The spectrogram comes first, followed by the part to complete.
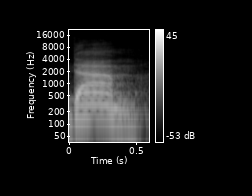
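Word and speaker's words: damn: ಆ ಮೀನಿಂಗ್ ಬರುತ್ತೆ ಹಾಗಾಗಿ ಡ್ಯಾಮ್ ಉಚ್ಚಾರಣೆ ಒಂದೇನೆ ಸೈಲೆಂಟ್ ಇದೆ ಇಲ್ಲಿ ಎನ್ is silent meaning change ಆಗುತ್ತೆ ರೈಟ್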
